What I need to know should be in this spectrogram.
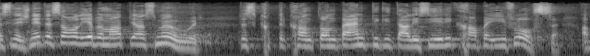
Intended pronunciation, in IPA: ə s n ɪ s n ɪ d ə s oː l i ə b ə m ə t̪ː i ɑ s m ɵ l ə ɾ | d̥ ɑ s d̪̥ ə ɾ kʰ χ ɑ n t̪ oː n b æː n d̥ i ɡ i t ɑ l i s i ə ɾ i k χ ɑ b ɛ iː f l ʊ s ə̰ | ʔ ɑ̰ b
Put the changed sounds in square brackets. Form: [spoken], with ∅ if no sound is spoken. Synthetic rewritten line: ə s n ɪ [ʃ] n ɪ d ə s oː l i ə b ə m [ɑ] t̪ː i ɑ s m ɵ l ə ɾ | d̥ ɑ s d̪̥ ə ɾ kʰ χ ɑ n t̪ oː n b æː n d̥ i ɡ i t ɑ l i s i ə ɾ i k χ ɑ b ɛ iː f l ʊ s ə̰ | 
